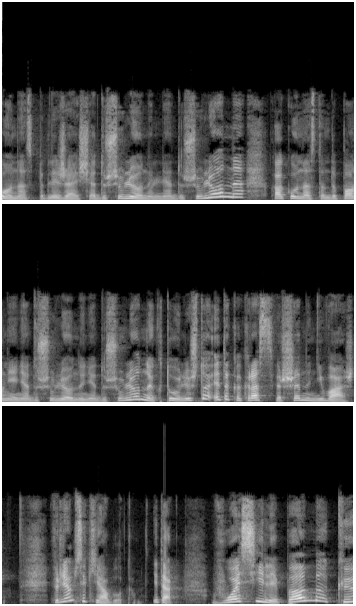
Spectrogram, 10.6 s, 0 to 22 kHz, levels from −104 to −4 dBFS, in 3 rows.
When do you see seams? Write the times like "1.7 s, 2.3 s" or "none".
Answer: none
